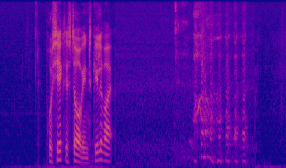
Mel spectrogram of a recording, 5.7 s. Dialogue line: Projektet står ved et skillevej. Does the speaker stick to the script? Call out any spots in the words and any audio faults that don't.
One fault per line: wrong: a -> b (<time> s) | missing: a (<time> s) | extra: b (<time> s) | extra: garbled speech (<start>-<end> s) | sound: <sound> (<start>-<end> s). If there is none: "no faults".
wrong: et -> en (1.7 s)
sound: laugh (3.5-5.0 s)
